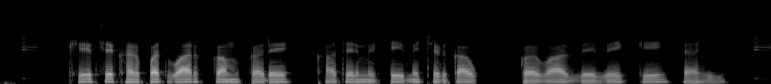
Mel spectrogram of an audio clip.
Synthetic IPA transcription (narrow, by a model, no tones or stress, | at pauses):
kʰeːt̪sekʰəɾpət̪waːɾkəmkəɾe | kʰaːt̪ɪɾmɪʈːimẽt͡ʃɐɽkaːw | kəɾwaːd̪eːweket͡ʃaːɦi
